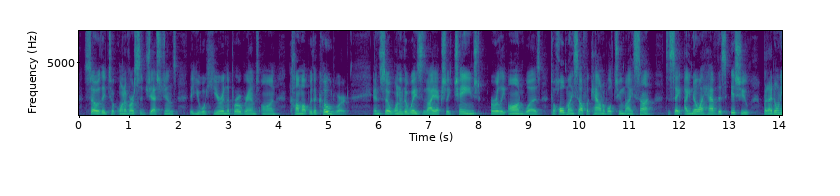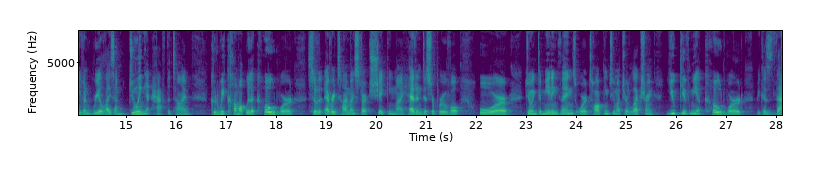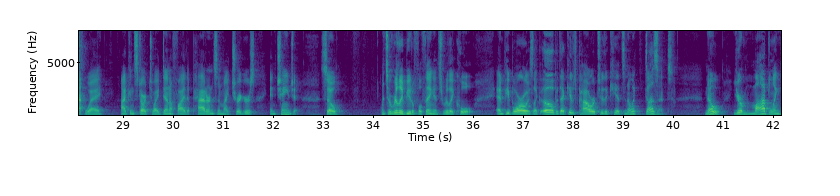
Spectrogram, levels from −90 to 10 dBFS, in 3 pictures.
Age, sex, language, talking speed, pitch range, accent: 40-59, male, English, 200 wpm, 120-150 Hz, American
